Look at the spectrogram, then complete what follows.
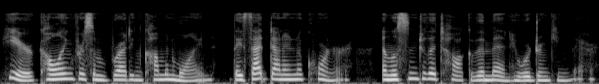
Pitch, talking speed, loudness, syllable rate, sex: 210 Hz, 260 wpm, -17 LUFS, 6.5 syllables/s, female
